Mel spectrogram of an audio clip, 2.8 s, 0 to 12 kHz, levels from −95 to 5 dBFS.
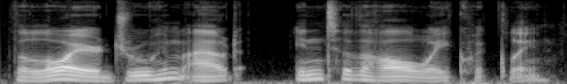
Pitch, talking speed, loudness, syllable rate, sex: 115 Hz, 190 wpm, -18 LUFS, 5.5 syllables/s, male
